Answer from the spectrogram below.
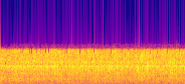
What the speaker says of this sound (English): Once your butter is melted, you're going to add a little bit of flour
